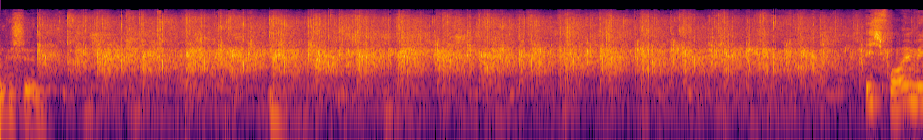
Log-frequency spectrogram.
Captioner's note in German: Allgemeiner Beifall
